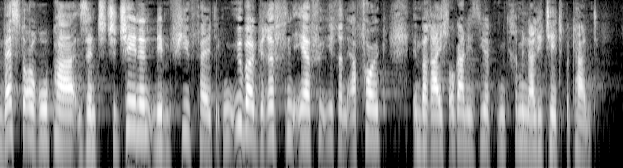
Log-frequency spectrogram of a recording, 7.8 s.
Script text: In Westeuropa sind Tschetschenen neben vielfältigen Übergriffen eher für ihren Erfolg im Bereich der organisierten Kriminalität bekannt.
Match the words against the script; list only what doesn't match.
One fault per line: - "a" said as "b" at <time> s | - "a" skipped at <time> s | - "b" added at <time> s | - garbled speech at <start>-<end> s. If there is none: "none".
- "der" skipped at 5.6 s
